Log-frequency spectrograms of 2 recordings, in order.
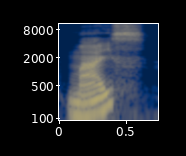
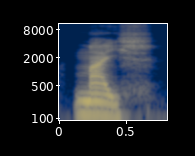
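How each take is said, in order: First: The word ends with a hissing s sound. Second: The word ends with a hushing sh sound. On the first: "aqui um som do S" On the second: "no sotaque do Rio de Janeiro, é esse som aqui, X, é o chiado"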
